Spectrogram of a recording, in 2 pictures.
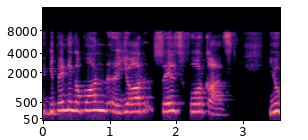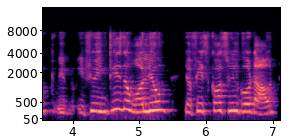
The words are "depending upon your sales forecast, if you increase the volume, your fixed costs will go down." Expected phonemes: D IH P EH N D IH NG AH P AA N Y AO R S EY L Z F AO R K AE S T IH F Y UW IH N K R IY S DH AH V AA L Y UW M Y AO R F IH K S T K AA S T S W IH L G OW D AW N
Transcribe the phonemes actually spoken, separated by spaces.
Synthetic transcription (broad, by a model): D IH P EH N D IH NG AH P AA N Y AO R S EY L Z F AO R K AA S T IH F Y UW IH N K R IY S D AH V AA L Y UW M Y AO R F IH S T K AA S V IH L G OW D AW N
